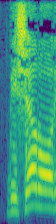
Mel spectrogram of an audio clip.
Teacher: لأن الراء الثانية مكسورة في الوصل ومرققة · Term: ترقيق الراء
